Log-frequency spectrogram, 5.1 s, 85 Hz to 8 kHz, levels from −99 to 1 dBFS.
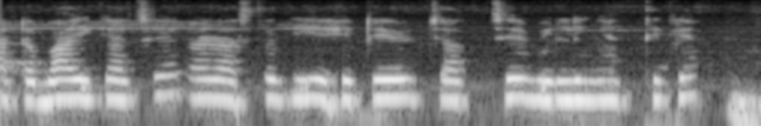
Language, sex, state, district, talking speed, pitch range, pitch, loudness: Bengali, female, Jharkhand, Sahebganj, 130 wpm, 215-230 Hz, 220 Hz, -14 LUFS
